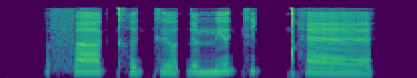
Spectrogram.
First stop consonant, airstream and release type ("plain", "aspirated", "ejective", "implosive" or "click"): aspirated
